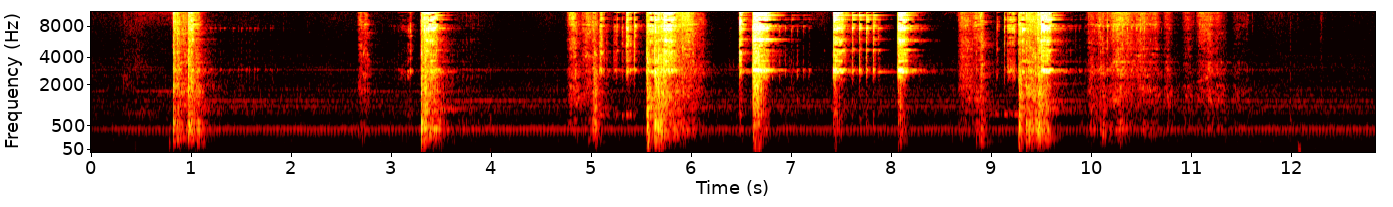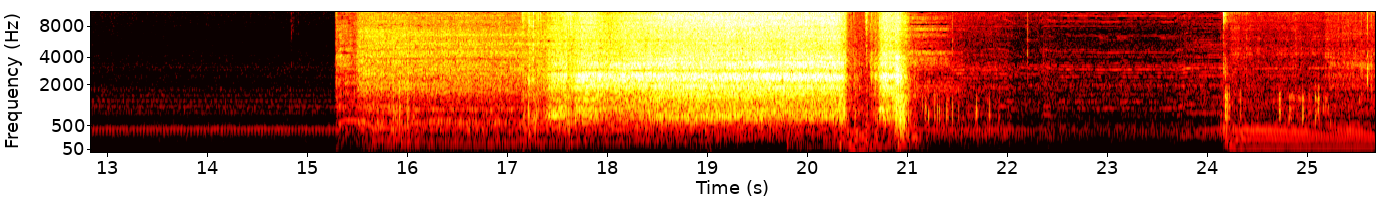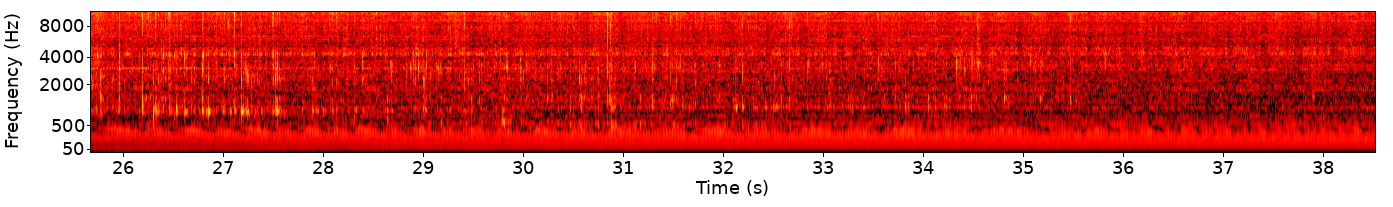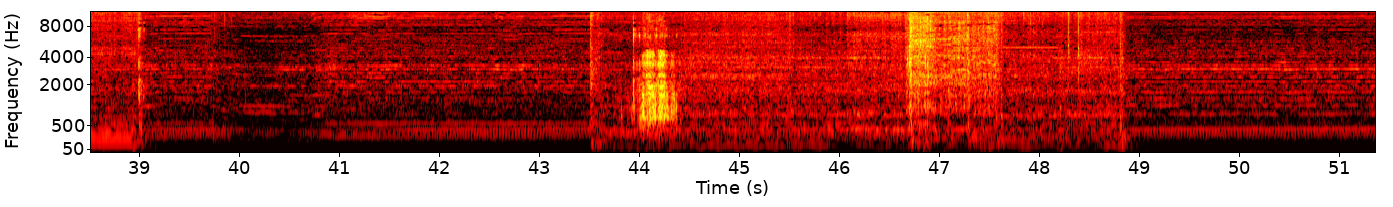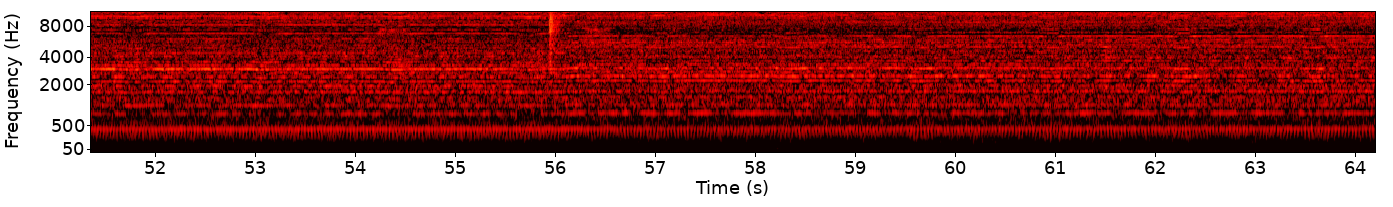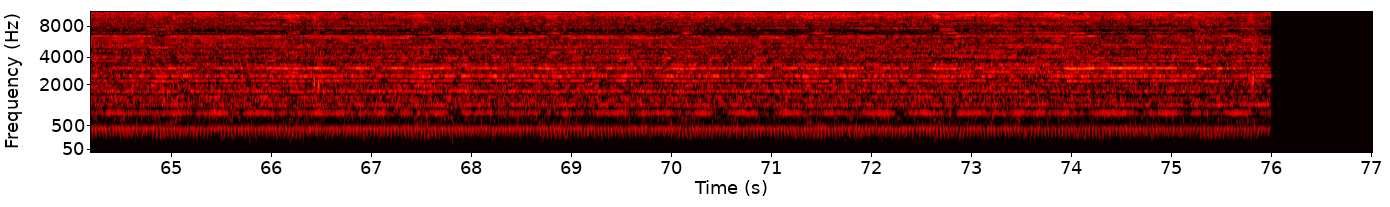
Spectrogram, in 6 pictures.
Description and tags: COFFEE MACHINE AUTO
Coffe-Machine cup auto fill
auto, Coffe-Machine, cup, electronic, fill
